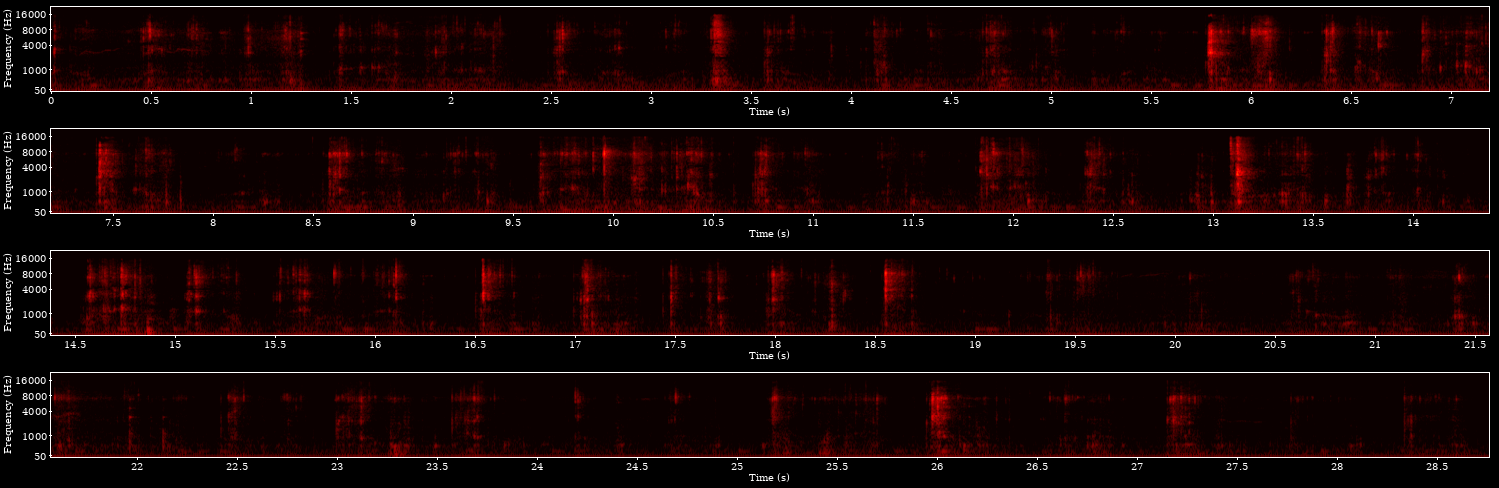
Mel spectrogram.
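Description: Chewing and biting crusty square pizza with beef, pepperoni and bacon: an irregular run of crisp crunches, several a second, with short pauses between mouthfuls.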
